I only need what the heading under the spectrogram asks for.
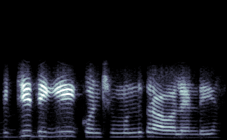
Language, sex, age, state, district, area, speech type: Telugu, female, 18-30, Andhra Pradesh, Guntur, rural, conversation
